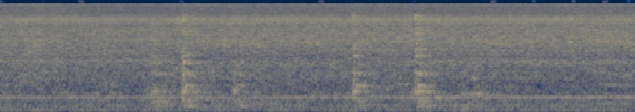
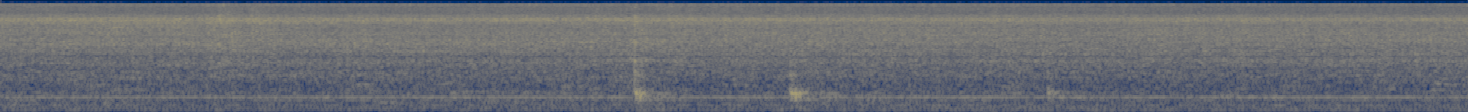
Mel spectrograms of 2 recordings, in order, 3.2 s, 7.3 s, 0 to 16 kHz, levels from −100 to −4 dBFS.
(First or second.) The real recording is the first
